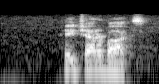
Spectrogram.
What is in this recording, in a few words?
hey chatterbox, en-us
